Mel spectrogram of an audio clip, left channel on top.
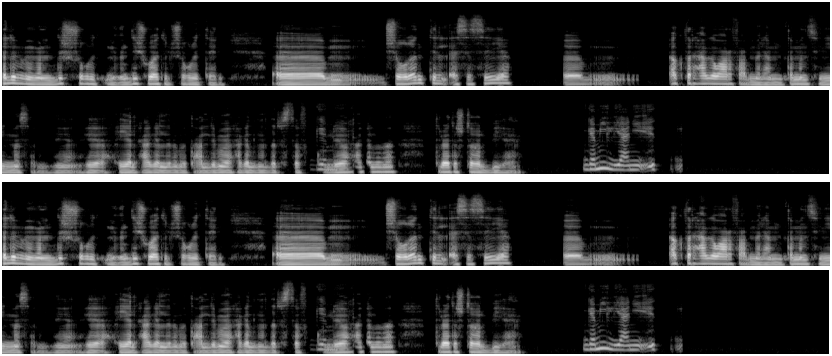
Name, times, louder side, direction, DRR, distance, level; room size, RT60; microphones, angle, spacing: voice 1, 0.0-2.2 2.7-5.1 5.6-6.2 6.7-12.2 12.6-13.5, right 1 dB, 20° right, 5.9 m, -20 dB
voice 2, 11.4-11.7 14.1-15.1, equal, ahead, 4.1 m, -26 dB
head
